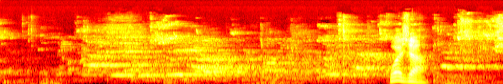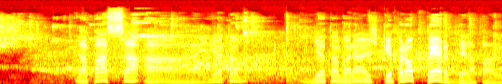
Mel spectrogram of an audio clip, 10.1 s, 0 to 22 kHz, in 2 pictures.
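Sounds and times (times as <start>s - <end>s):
voices of players and spectators: 0.0s - 10.0s.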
